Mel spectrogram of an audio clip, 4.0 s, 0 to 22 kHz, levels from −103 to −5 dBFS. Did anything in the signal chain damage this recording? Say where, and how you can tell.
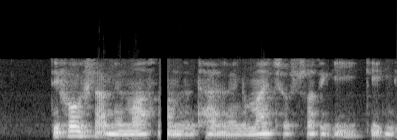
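Yes. Network stage: packet loss filled with silence cuts a hard-edged 80 ms hole into the speech from 1.6 to 1.68 s, which fits four lost 20 ms packets replaced by silence over the G.711 telephone link.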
